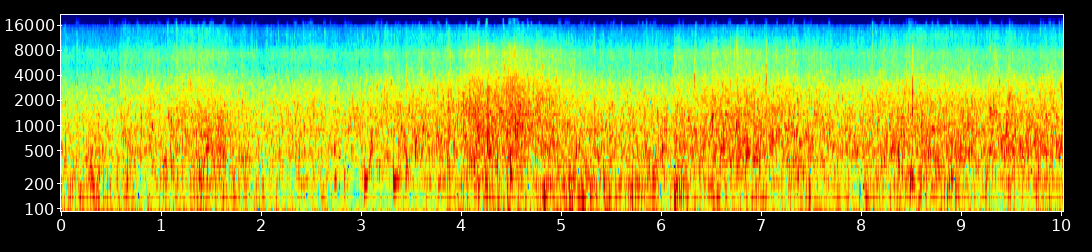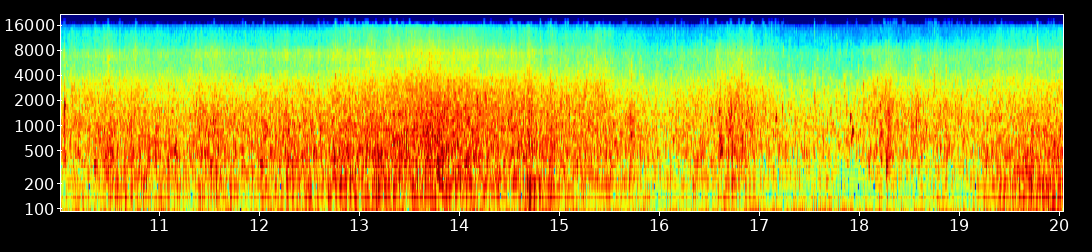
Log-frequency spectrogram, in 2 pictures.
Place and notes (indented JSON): {
  "title": "Bd Stephanopoli de Comene, Ajaccio, France - Ajaccio, France Beach 02",
  "date": "2022-07-27 20:30:00",
  "description": "wave sound\nCaptation : ZOOM H6",
  "latitude": "41.91",
  "longitude": "8.72",
  "timezone": "Europe/Paris"
}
